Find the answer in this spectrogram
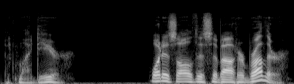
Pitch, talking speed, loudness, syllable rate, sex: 115 Hz, 205 wpm, -18 LUFS, 5.7 syllables/s, male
